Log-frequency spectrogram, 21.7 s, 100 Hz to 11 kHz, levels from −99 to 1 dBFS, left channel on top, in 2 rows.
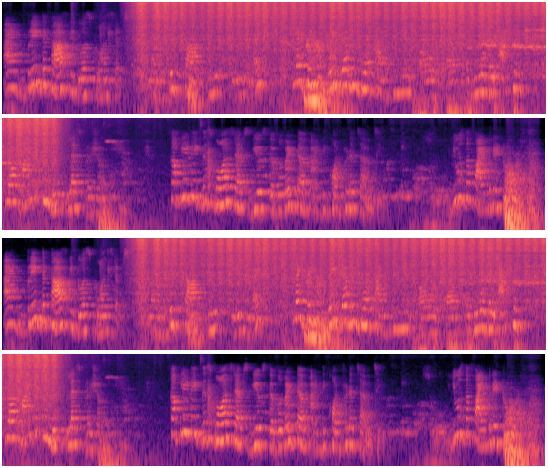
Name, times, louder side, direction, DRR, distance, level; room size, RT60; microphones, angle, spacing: voice 1, 0.0-2.6 2.9-5.2 5.6-10.5 10.9-12.8 14.2-18.4 19.4-21.2, right 2 dB, 35° right, 2 dB, 0.5 m, -33 dB
sound 1, 1.9-2.0 2.4-12.2 15.0-15.1, equal, ahead, 0.8 m, -23 dB
voice 2, 5.6-6.7 9.5-9.7 10.2-11.0 12.8-13.2 20.9-21.6, left 3 dB, 30° left, 4 dB, 0.3 m, -29 dB
5.2 x 2.0 x 2.3 m, 1.1 s
head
